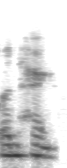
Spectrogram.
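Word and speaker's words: 은행: Dibacanya apa ini? Oke, atau Regin, Bu Ihsan coba Regin. Enheng. Enheng, ya, Enheng, ya. Bank itu Enheng.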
